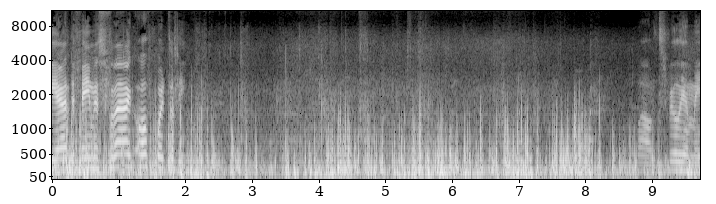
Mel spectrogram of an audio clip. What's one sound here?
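A flag flaps in the wind.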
